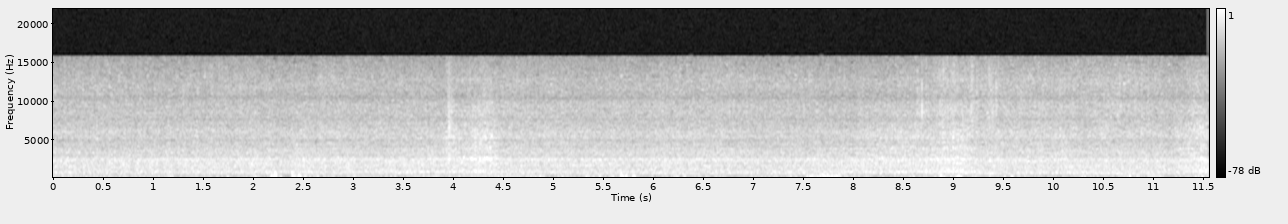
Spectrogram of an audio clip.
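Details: John Deere 7520 tractor, first start after 10 to 13 years stored in a shed. Started on the first key turn after adding batteries, radiator water and fuel. Deep, even diesel idle with no knocks or misses; runs cleanly.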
